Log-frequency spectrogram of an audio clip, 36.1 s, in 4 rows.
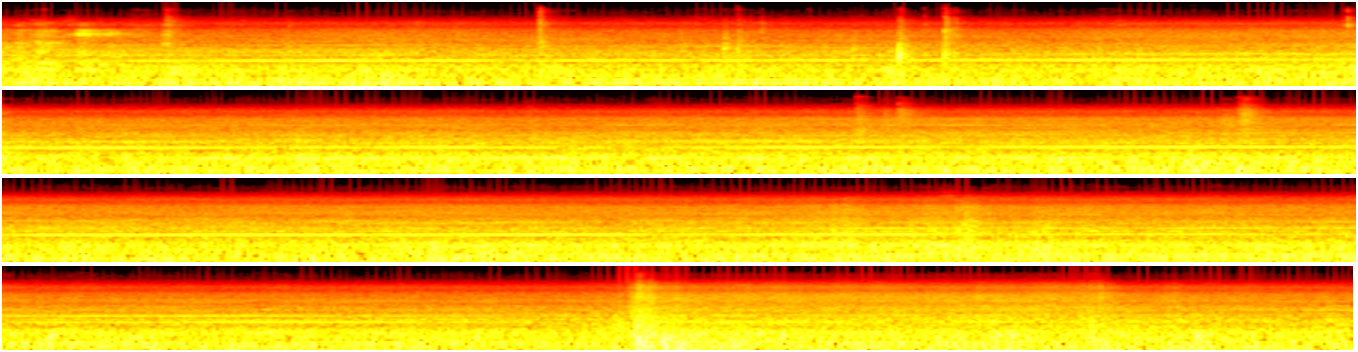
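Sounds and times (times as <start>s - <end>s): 
moving train rumbling on the Kosei Line: 0.0s - 36.0s
sharp jolt or bang: 31.2s - 32.2s.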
